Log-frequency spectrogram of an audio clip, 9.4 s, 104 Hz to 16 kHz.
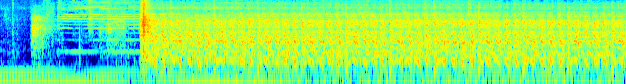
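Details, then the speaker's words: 1978 Mercedes 300CD with swapped-in 1984 OM617 turbo five-cylinder diesel, new injection pump: steady rapid cranking about three to four turns a second never catches; no start, fuel through filter but not yet through the pump, air in system. "And diesels are not well known for getting primed again very easily. Crank it. Give her a crank. Got fuel through here. Filter's filled. Got it coming out of the filter, but nothing's coming through the pump yet."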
